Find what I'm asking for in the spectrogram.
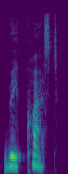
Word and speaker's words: request: 那你会发现这两个音节重音是在第二音节的，所以是 request，re r e quest q u e s t，所以我们再来拼一遍 request r e q u e s t 啊，注意 q u 的发音 q 和后面的 e s t 拼成 quest。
